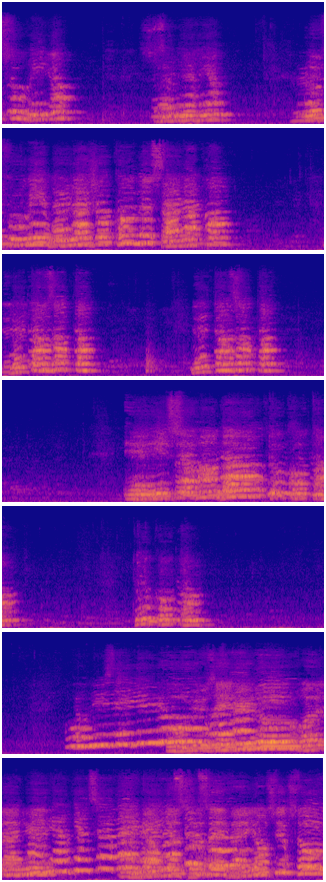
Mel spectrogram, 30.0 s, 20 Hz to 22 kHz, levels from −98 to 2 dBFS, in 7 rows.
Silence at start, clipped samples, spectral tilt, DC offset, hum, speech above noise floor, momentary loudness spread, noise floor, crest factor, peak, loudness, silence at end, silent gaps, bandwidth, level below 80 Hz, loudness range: 0 s; under 0.1%; -6 dB/octave; under 0.1%; none; 31 dB; 12 LU; -65 dBFS; 20 dB; -16 dBFS; -34 LUFS; 0 s; none; 15 kHz; -68 dBFS; 10 LU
